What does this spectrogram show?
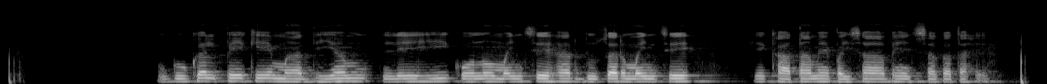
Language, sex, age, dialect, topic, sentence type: Chhattisgarhi, male, 18-24, Northern/Bhandar, banking, statement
